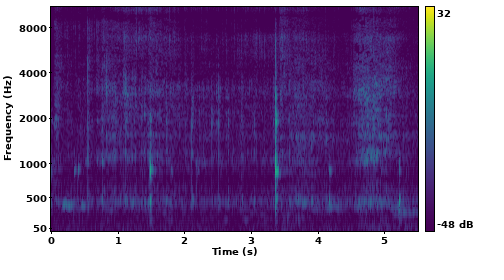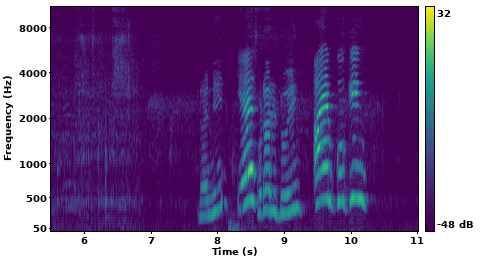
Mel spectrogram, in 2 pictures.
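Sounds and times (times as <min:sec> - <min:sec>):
greens frying in oil: 0:00.0 - 0:07.0.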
